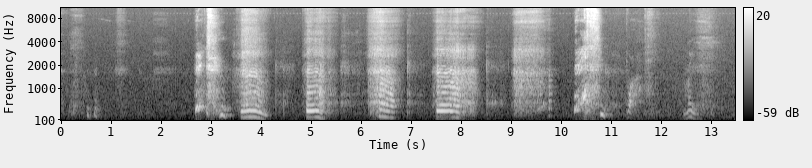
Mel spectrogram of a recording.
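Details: About nine sneezes in quick succession, several with voiced drawn-out cries, from two people, a couple sneezing and blowing their noses; repeated sneezing.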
